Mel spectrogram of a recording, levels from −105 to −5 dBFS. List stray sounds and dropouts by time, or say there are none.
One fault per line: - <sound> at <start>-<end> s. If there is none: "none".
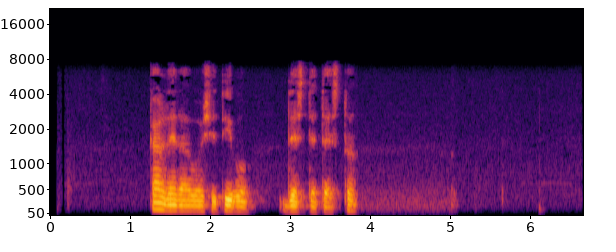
none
